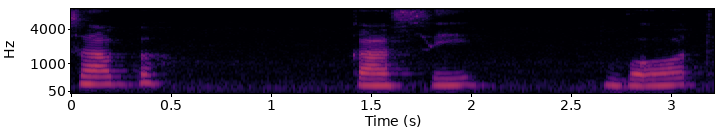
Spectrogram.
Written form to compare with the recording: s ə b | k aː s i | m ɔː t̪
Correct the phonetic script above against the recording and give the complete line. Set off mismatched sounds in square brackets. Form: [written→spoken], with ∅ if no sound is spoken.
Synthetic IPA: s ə b | k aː s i | [m→b] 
